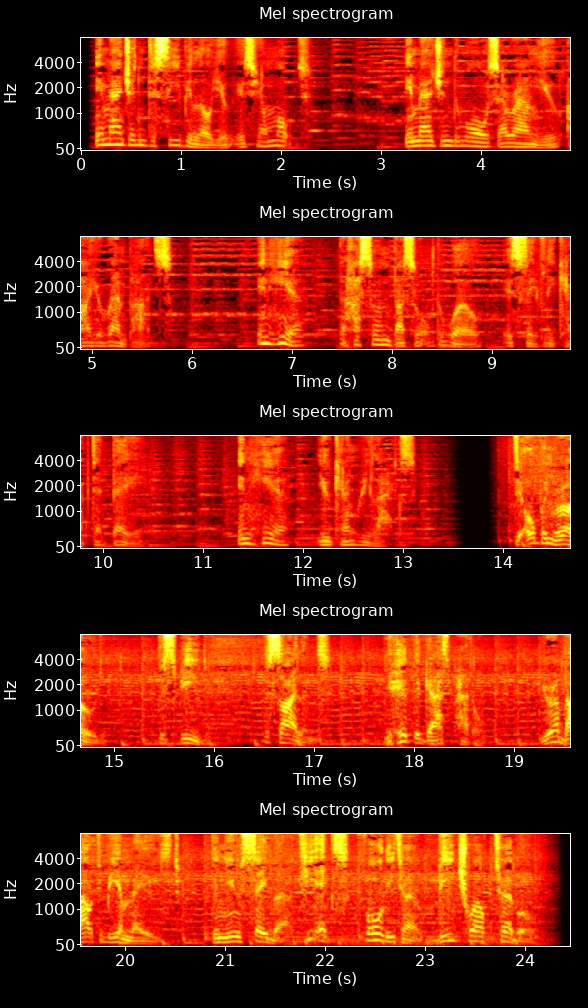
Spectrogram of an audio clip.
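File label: British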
